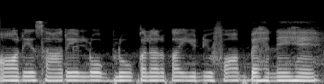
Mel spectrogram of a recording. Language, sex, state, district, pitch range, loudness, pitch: Hindi, female, Haryana, Rohtak, 180-185 Hz, -13 LUFS, 185 Hz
